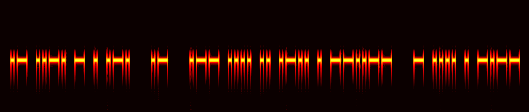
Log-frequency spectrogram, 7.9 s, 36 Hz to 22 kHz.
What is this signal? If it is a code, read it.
Morse code, heard as a keyed tone, about 25 wpm, 700 Hz. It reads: AFTER A WHILE, THEY
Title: Sentences from Top 1000 Words - Review Part 1 - 25wpm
